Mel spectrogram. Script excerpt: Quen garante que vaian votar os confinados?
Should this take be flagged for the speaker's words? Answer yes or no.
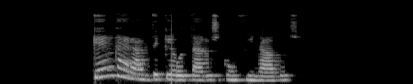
yes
